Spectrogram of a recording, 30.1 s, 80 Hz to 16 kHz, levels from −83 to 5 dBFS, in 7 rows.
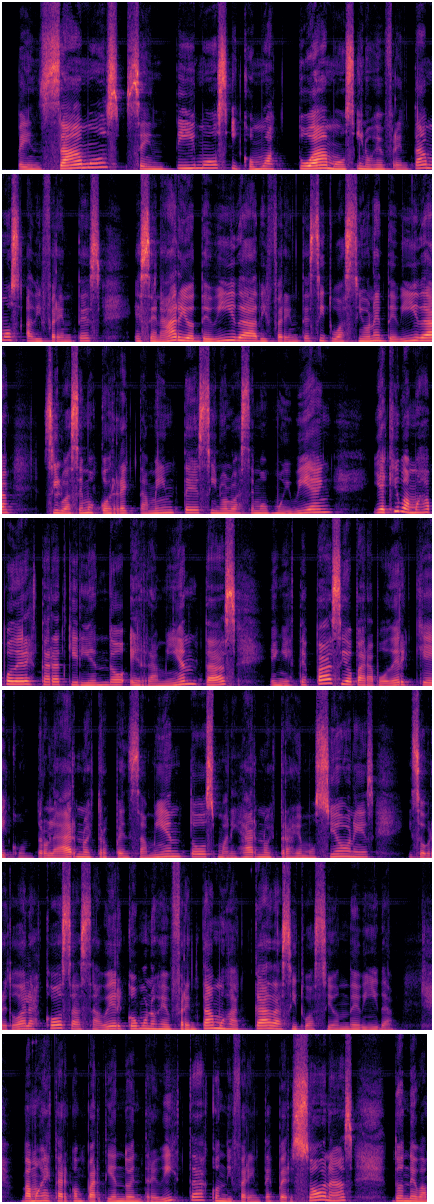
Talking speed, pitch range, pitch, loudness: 145 wpm, 200-260 Hz, 225 Hz, -24 LUFS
